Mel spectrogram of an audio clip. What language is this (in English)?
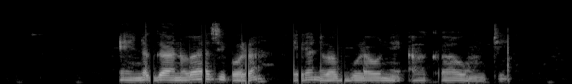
Ganda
